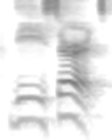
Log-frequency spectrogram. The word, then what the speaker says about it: dessert: คัน นี้ นะ ครับ ออก เสียง ว่า beazer ลาก เสียง ยาว นะ deezer นะ ครับ ถ้า Desert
